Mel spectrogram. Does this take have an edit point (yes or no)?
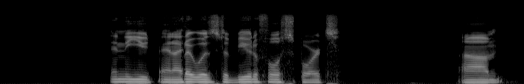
yes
